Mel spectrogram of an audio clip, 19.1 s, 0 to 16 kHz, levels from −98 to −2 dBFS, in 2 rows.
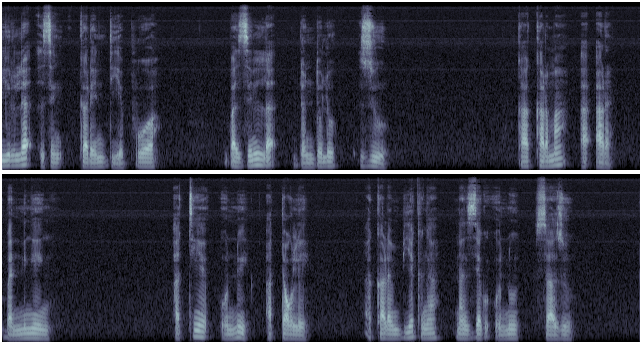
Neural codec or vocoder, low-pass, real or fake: none; 14.4 kHz; real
